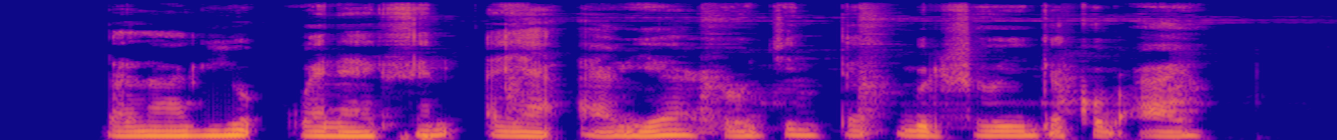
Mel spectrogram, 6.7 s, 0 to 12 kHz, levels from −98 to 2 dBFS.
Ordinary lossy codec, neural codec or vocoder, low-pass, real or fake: none; none; 10.8 kHz; real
